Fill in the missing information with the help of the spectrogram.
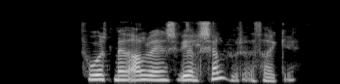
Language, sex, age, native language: Icelandic, female, 50-59, Icelandic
